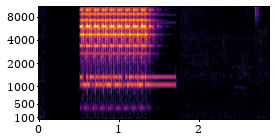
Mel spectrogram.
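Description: A telephone rings loudly once with a long electronic bell tone lasting about a second, then cuts off into a quiet room hum.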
